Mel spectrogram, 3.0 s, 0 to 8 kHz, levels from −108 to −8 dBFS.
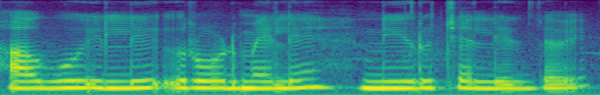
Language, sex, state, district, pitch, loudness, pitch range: Kannada, female, Karnataka, Bidar, 220 Hz, -12 LUFS, 215-230 Hz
